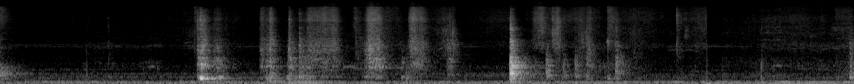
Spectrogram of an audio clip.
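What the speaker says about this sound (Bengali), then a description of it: "সেই বালিটা আমি ঢেলে দিচ্ছি" Used, blackened sand is poured and scraped into a metal cooking pot set up for baking cake on a gas stove, giving soft gritty rustling with a few sharp knocks and taps.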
